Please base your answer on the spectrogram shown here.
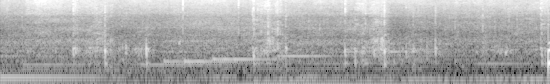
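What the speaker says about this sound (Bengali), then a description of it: "দিয়ে মাংসটাকে ভালো করে কষিয়ে নেব।" Duck meat sautéing in a pan gives a continuous close sizzle, broken by irregular scrapes and taps from a spatula stirring against the pan, with a louder knock at the very end.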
